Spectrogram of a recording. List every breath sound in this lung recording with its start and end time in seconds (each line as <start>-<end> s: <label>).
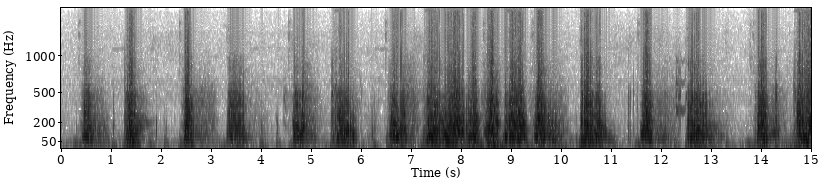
0.38-1.22 s: inhalation
1.18-2.01 s: exhalation
2.33-3.16 s: inhalation
3.15-4.21 s: exhalation
4.57-5.28 s: inhalation
11.38-12.27 s: inhalation
12.52-13.41 s: exhalation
